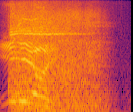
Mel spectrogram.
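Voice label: "Igiari", Japanese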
